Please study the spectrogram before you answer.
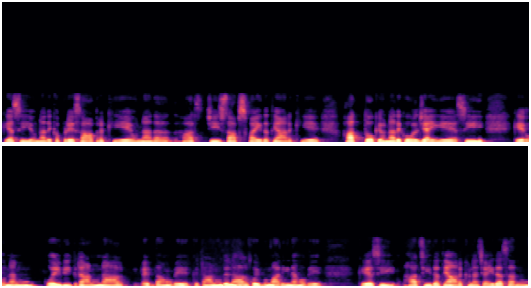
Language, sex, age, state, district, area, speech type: Punjabi, female, 45-60, Punjab, Jalandhar, urban, spontaneous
